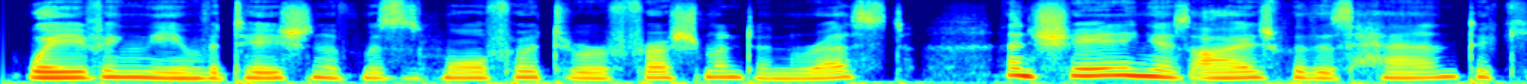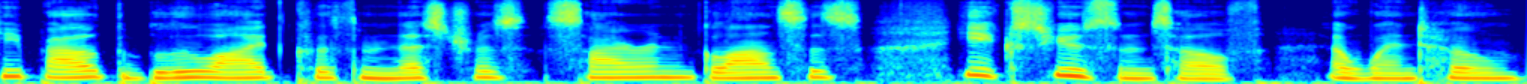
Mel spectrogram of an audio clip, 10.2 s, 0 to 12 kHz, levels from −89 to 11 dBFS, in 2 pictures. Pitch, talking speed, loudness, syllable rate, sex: 190 Hz, 190 wpm, -19 LUFS, 5.3 syllables/s, female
